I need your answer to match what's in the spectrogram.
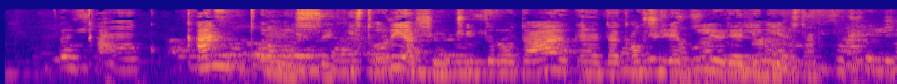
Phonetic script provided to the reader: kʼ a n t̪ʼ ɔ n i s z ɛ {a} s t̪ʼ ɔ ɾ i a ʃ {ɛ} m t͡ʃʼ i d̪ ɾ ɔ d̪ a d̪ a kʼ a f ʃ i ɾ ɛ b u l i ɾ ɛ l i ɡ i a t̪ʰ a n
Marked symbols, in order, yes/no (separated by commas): no, no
